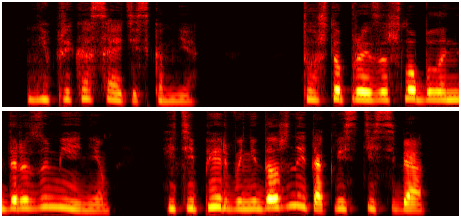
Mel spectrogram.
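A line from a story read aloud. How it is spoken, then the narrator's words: Stunned girl's hoarse rasp. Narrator (Russian): Оторопев от его наглости, девушка прохрипела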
